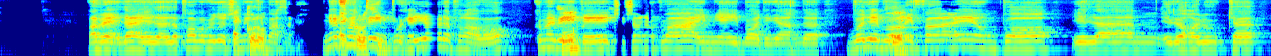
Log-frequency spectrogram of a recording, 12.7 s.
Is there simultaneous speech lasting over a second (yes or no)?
no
